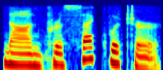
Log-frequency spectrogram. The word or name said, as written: non prosequitur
